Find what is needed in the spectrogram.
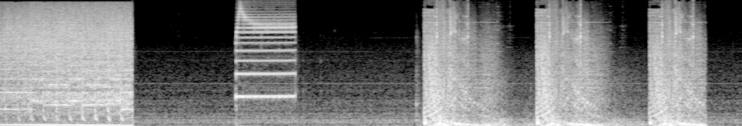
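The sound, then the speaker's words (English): A laser-gun sound effect made with an old can with a taped diaphragm at the bottom: a noisy burst and a short steady beep-like tone, then three sharp, ringing zaps in quick succession. “Oh, a laser gun sound effect. A nice little diaphragm down there at the bottom.”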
